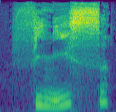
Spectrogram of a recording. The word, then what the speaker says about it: finissent: Ils finissent. So remember, as usual, when we've got the verbs E and T not pronounced.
